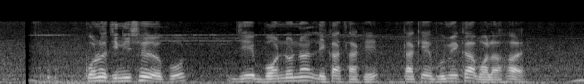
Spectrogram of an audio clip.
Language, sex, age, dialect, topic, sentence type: Bengali, male, <18, Standard Colloquial, banking, statement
